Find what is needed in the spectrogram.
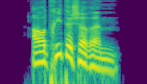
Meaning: strong dative masculine/neuter singular comparative degree of arthritisch
- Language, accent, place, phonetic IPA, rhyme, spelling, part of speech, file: German, Germany, Berlin, [aʁˈtʁiːtɪʃəʁəm], -iːtɪʃəʁəm, arthritischerem, adjective, De-arthritischerem.ogg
